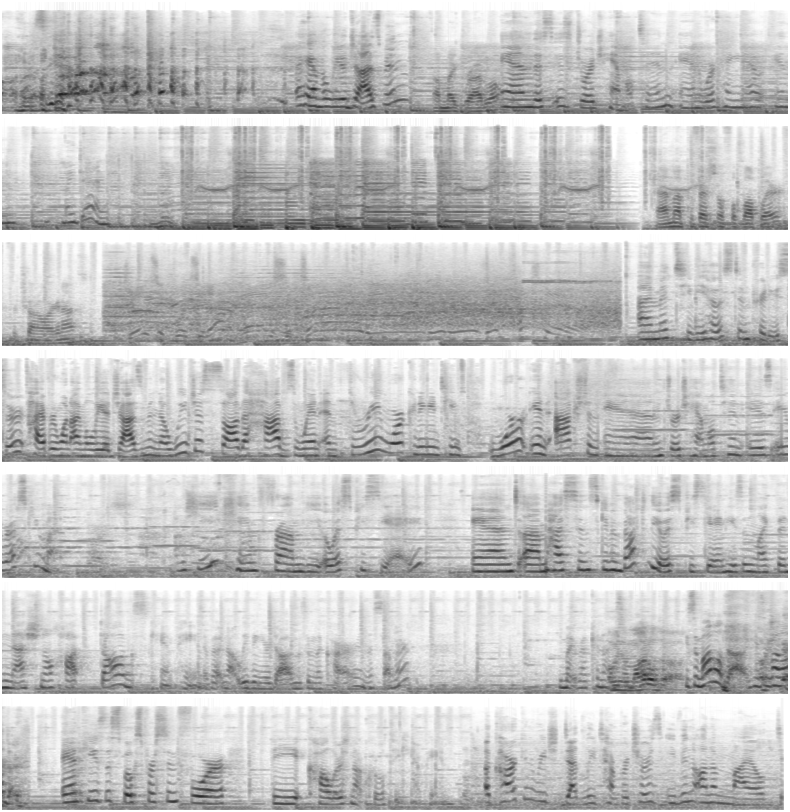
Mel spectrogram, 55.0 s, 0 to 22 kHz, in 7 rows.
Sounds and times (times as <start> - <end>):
Music: 0.0 - 54.9.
